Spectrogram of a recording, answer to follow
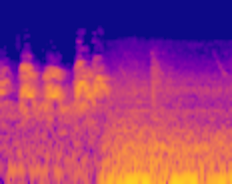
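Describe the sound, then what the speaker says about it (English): Several chihuahuas in a house in Chihuahua, Mexico, bark in a quick burst of three or four sharp yaps up close, followed by lower background noise. "We've just found a house full of very barky chihuahuas."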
